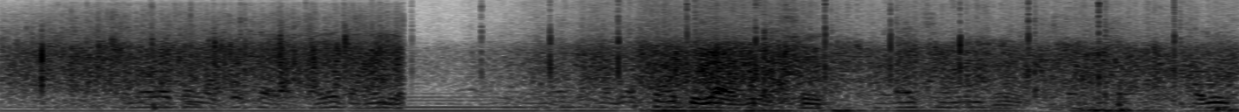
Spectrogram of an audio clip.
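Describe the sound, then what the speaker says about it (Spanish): Audience at a municipal sports awards gala in San Sebastián de los Reyes applauds loudly. A brief dip in the middle cuts the noise, then steady dense clapping resumes with some talk mixed in. "Un fuerte aplauso para ellos."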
